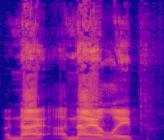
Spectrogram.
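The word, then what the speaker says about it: Annihilape: is pretty awesome and is it spelled like annihil ape annihil ape oh yes I see oh that's great and like you just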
